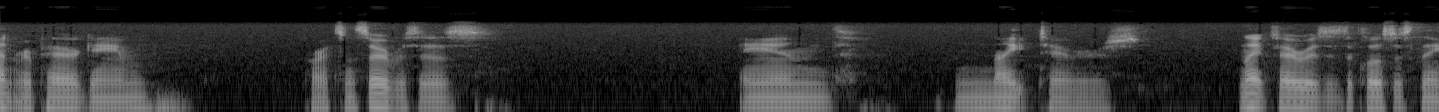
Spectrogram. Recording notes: I'm still working on fixing the mic!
